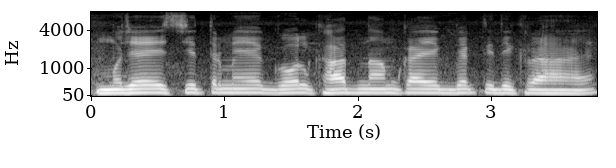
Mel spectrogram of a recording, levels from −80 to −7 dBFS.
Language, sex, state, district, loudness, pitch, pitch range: Hindi, male, Madhya Pradesh, Katni, -15 LUFS, 130 Hz, 120-135 Hz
